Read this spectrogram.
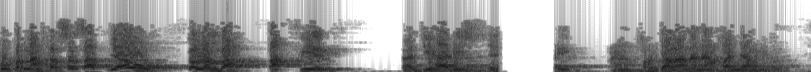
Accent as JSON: {"language": "Indonesian", "region": "Jakarta", "country": "Indonesia", "tie": "born or raised there", "said": "Ini dari NU Pak, dari kecil di Karetengsin, Bendungan Hilir Karetengsin itu. Istilahnya lingkungannya lingkungan NU ya"}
